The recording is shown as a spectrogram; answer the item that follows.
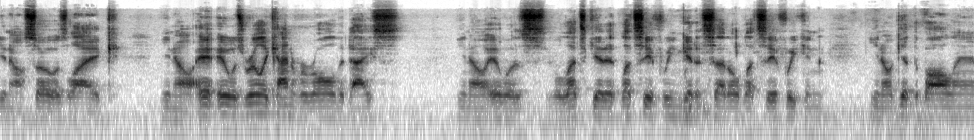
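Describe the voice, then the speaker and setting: Noticeable background noise runs under a man speaking fairly quickly. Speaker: high school basketball coach. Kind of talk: casual interview.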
